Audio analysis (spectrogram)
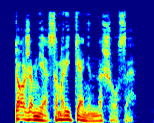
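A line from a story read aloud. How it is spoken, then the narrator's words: Grumbling. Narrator (Russian): проворчал мэр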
